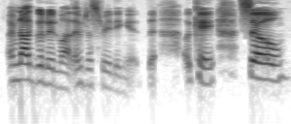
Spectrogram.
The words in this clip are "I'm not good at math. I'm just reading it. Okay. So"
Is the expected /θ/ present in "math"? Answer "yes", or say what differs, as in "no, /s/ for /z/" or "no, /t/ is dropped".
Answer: no, /t/ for /θ/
